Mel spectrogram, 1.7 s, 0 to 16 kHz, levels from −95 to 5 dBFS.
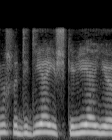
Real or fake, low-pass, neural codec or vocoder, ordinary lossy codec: fake; 7.2 kHz; codec, 16 kHz, 1.1 kbps, Voila-Tokenizer; MP3, 64 kbps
